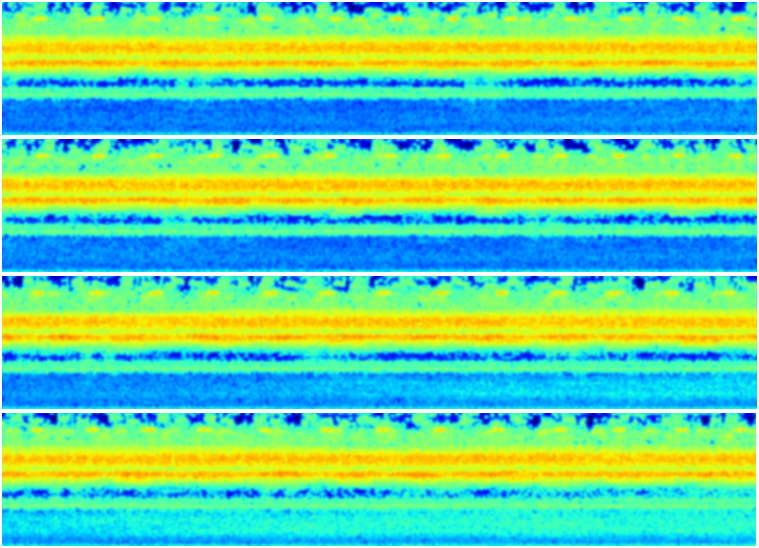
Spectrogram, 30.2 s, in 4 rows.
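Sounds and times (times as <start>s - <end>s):
crickets chirping chorus: 0.0s - 30.1s.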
